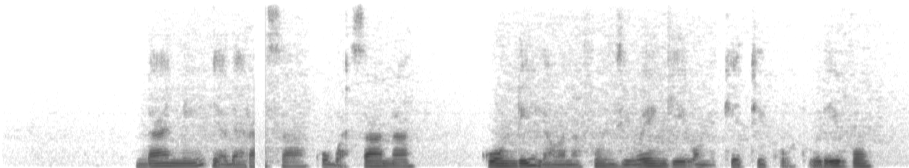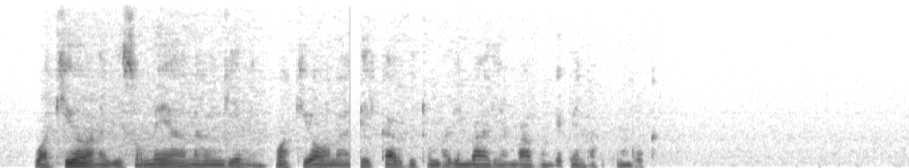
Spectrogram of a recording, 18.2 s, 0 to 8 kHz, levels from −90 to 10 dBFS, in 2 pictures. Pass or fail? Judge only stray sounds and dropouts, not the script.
fail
